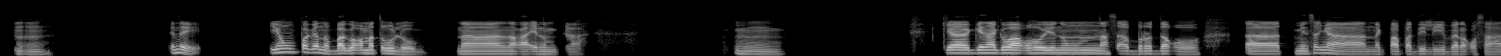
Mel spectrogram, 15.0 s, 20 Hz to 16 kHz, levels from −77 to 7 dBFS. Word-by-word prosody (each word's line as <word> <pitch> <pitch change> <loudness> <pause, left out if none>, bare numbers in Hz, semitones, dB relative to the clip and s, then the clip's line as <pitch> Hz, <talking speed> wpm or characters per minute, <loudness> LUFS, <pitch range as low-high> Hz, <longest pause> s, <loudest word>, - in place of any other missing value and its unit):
Mm. 115 -3 -11 1.2
Ano, - - -1
eh - - -5 0.7
'yung 200 +3 0
pag-ano, 190 -8 +3
bago 150 +3 +4
ka 155 - +2
matulog, 140 -8 -1 0.4
na 125 -1 0 0.4
nakainom 120 -1 -1
ka. 110 0 -12 1.5
Hmm. 115 -4 -9 1.6
Kaya 160 -1 +6
ginagawa 160 -1 +6
ko, 150 - -2
ho, - - +4
'yon 155 -1 0
no'ng 150 -1 -3
nasa 140 0 -2
abroad 135 0 -4
ako 115 -3 -4 0.4
at 125 -1 +2
minsan 140 +4 -5
nga 125 -7 0
nagpapa-deliver 120 0 -4
ako 115 - -8
sa 110 -1 -6
130 Hz, 110 wpm, -22 LUFS, 115-150 Hz, 1.6 s, Kaya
